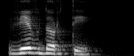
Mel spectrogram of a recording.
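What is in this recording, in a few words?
"вевдорті", Komi, female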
